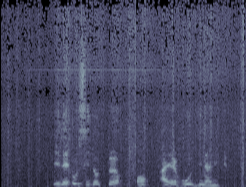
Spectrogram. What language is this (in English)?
French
